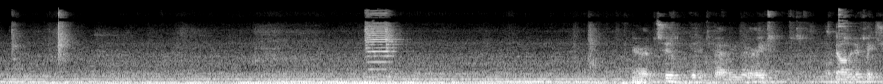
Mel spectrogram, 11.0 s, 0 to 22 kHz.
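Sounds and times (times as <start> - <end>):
elevator pump motor humming: 0.0 - 11.0
elevator chime: 4.5 - 5.2.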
